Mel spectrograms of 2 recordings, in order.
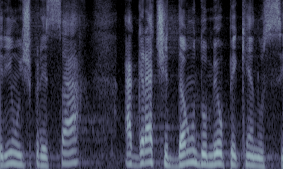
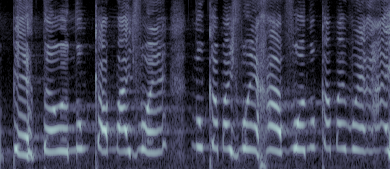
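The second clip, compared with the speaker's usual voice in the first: put-on begging child; 4 dB louder than usual. Boy crawling begging grandfather's forgiveness.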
